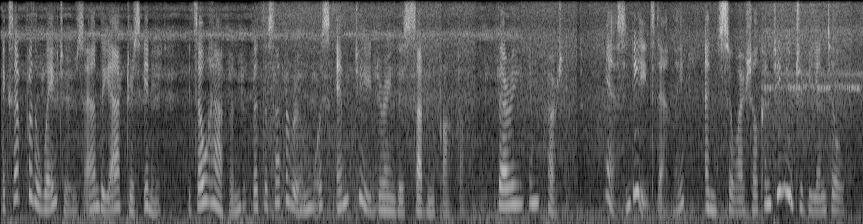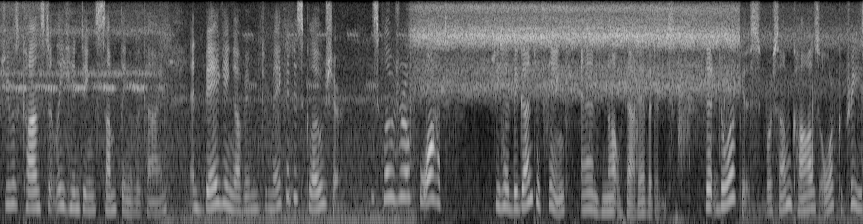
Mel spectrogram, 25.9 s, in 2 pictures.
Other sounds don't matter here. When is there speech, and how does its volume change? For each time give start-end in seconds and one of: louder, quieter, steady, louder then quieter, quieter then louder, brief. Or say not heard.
0.0-19.6 steady
20.3-25.8 quieter then louder.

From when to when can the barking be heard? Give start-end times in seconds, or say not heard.
not heard.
